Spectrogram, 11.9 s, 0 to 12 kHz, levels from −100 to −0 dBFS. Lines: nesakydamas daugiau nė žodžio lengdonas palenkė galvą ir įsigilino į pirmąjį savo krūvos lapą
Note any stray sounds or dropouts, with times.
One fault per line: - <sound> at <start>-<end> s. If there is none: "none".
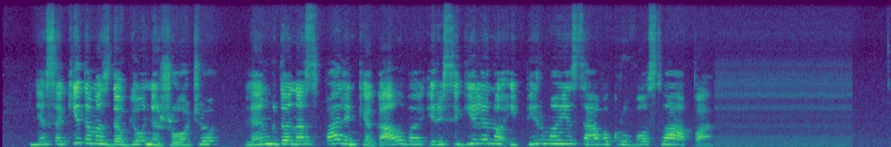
none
